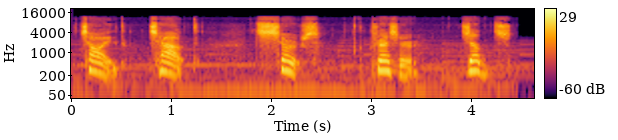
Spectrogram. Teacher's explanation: Palatals, produced in where the alveolar ridge meets the palate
